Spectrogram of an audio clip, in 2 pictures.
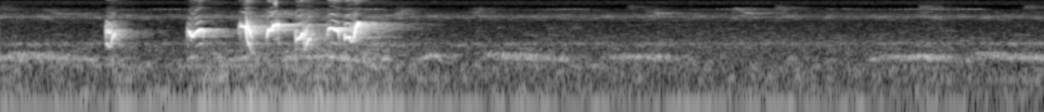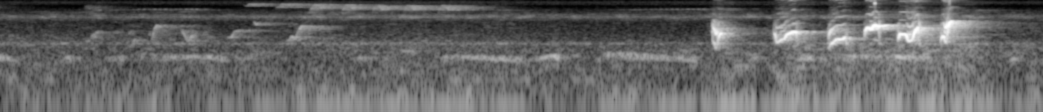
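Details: Red-whiskered bulbul, a caged decoy bird, sings two loud, lively warbled bursts of quick, jumping notes, separated by several seconds of near silence.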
